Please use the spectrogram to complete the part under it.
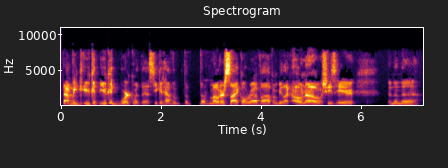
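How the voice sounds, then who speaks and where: An American man from Wyoming, a band musician giving an interview in a laid-back, slangy, halting way. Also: medium pitch, animated, vocal fry, fairly bright tone, dull audio. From Wyoming, United States. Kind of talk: casual chat.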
